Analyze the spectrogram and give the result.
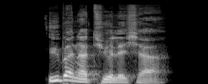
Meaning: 1. comparative degree of übernatürlich 2. inflection of übernatürlich: strong/mixed nominative masculine singular 3. inflection of übernatürlich: strong genitive/dative feminine singular
- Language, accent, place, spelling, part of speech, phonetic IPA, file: German, Germany, Berlin, übernatürlicher, adjective, [ˈyːbɐnaˌtyːɐ̯lɪçɐ], De-übernatürlicher.ogg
